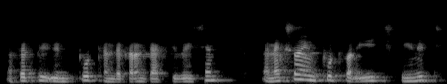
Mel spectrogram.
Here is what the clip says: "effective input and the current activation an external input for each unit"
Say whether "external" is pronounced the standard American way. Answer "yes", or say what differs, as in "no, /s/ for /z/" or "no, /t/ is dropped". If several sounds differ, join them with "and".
no, /n/ is dropped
